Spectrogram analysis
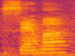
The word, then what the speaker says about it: Samoyed: Well, in Siberia, their name is pronounced Samoyed. Now, if you're ever in doubt as to how to pronounce their name, if you can't remember, okay, which way am I supposed to pronounce it? Well, any of those ways is perfectly acceptable.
